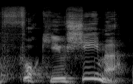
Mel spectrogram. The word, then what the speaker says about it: Fukushima: well just read that it's that really cool Fukushima this is how you pronounce it that's how it's spelt Fukushima they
